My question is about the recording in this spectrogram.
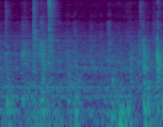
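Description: A towel rubbing a wet West Highland terrier's coat in quick, irregular scrubbing strokes.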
